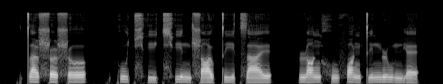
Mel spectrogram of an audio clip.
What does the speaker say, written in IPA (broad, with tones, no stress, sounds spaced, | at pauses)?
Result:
t̪ ä˥ ʂ ɤ˥˩ ʂ ɤ˥ | k u˥ t͡ɕʰ i˧˥ t͡ɕʰ i˥˩ n ʂ ɑ˥ ʊ̯ t̪ i˥ t͡s a˥ ɪ̯ | ɻ ɑ˥ ŋ x u˧˥ f ɑ˥˩ ŋ t̪ i˥ n ɻ u˥˧ n̪ j ɛ˥˩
